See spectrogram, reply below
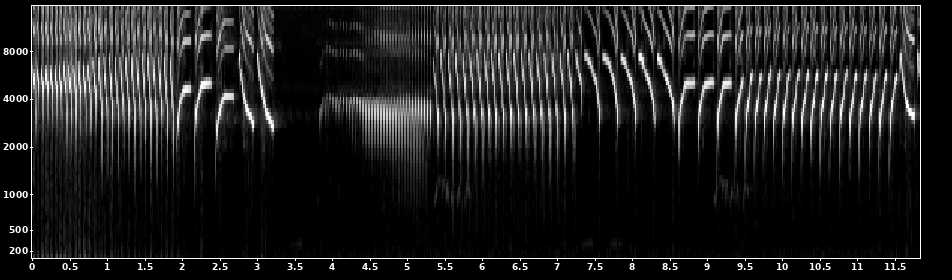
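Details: Canary singing in long rolling phrases to draw other canaries into song: rapid buzzy trills, curved chirps, a brief pause, a steady rolled tone, then quick falling notes repeated many times.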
